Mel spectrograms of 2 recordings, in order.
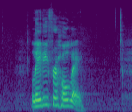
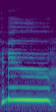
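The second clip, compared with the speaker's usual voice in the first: high call-out hello; 14 semitones higher than usual. Real, not acted. Testing mic, high call.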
